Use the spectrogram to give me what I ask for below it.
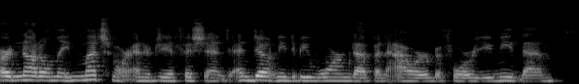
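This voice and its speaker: An unremarkable speaking voice at a moderate pace, fairly even in intonation, over a quiet background. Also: woman. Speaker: school board trustee. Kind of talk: community meeting update. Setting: online meeting.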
